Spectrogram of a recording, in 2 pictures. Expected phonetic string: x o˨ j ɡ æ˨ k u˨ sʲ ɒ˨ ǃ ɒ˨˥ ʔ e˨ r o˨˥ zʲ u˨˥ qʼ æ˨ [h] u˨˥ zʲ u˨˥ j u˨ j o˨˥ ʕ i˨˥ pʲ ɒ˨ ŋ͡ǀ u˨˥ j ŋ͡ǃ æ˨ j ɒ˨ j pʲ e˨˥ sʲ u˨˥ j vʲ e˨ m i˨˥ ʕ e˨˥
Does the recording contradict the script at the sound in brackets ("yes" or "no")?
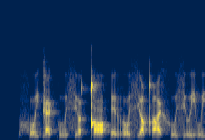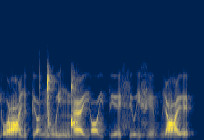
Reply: yes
